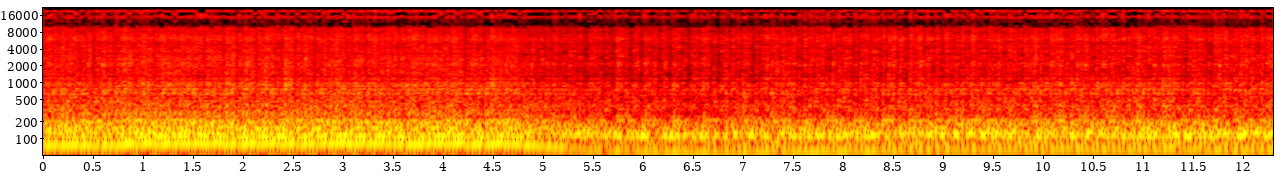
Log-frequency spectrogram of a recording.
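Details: Chevrolet S-10, first cold start of the day, open headers, Holley red electric fuel pump, cam about .480/.488 exhaust lift, ~297° advertised duration: loud choppy idle with uneven lope, steady and firing cleanly; normal big-cam idle.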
